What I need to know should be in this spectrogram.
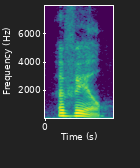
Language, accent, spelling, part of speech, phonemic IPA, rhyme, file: English, US, avail, verb / noun / adjective, /əˈveɪl/, -eɪl, En-us-avail.ogg
- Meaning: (verb) 1. To turn to the advantage of 2. To be of service to 3. To promote; to assist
